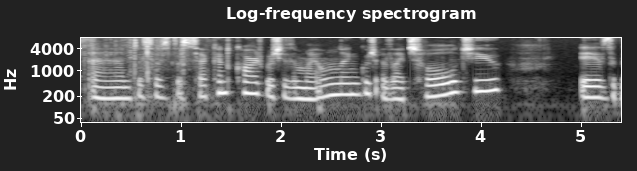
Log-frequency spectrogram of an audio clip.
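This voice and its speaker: A woman speaks at a very slow pace in a dark, mellow tone with medium pitch. The recording is very clean, with a silent background. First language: Turkish. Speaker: tarot reader. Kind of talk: collective tarot reading. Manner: halting, searching for words.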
